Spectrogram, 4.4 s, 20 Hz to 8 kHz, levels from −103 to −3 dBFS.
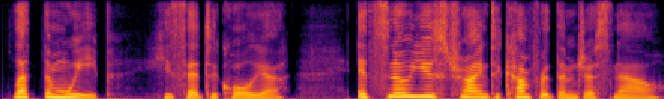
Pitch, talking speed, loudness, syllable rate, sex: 215 Hz, 215 wpm, -21 LUFS, 5.2 syllables/s, female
